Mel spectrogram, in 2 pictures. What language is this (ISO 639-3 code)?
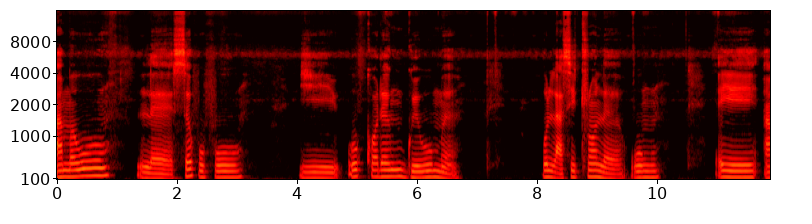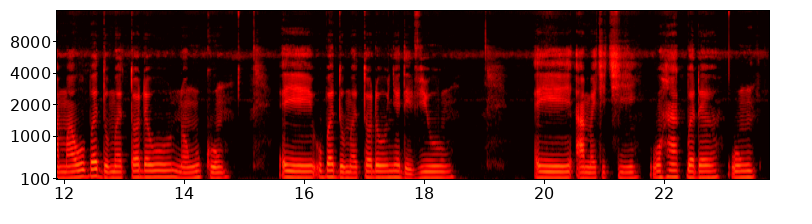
ewe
